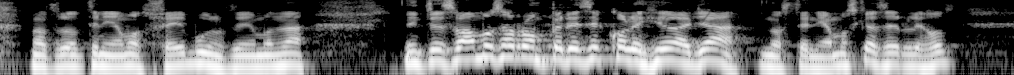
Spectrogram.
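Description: A man with a fairly high pitch for a man. His tone is dark and mellow. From Colombia. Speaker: film podcast host. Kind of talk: casual chat.

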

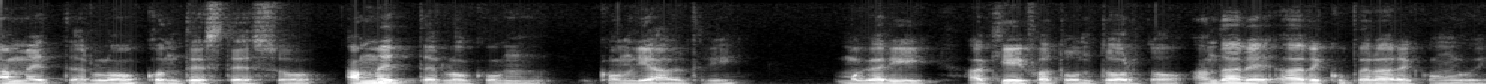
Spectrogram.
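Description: The speaker keeps a moderate pace and fairly even intonation. It is a very clean recording with a silent background. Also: man, fairly low pitch for a man. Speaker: podcast host. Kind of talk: casual chat. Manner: talkative.

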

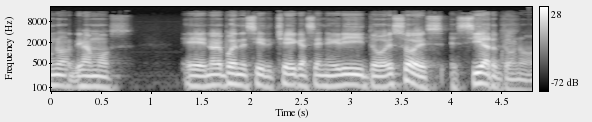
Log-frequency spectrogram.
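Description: This is an ordinary speaking voice at a fairly slow pace. The recording is very clean with a silent background. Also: man. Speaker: podcast host. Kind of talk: casual interview.

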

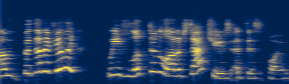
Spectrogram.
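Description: The voice is raised and projected, with a bright, sharp tone. It moves at a fairly quick pace with very wide pitch swings. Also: woman. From California, US. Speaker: art historian podcast co-host. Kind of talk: casual chat.

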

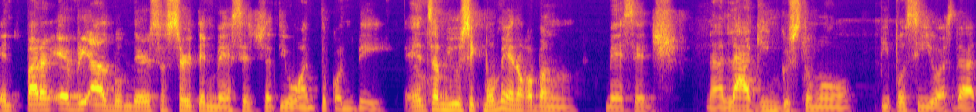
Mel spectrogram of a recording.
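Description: The man's voice has a dark, mellow tone, a medium pitch, and ordinary pitch variation. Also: moderate pace. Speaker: podcast host. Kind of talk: casual interview chat. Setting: video call.

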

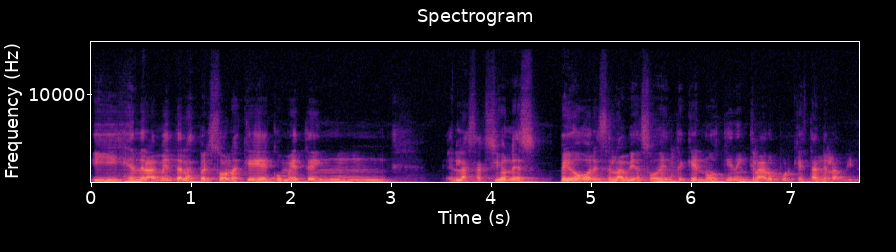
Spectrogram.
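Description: Audible room echo around a man at medium pitch, moderate pace and fairly even intonation. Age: 40s. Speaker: pastor and author. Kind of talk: interview conversation.

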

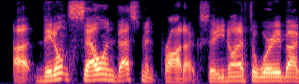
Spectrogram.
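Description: Over a quiet background, a man with a Midwestern American accent is heard in a dry, close sound with no echo. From Ohio. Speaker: self-directed retirement account educator. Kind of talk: interview.

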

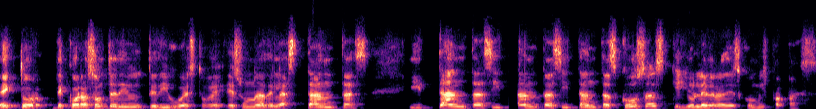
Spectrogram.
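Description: Pitched fairly high, a man with an ordinary speaking voice speaks at a fairly slow pace with ordinary pitch variation over a quiet background. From Mexico, Irapuato (Guanajuato). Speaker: retired football goalkeeper. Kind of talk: interview.

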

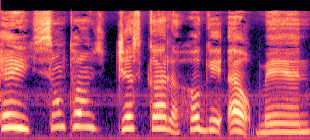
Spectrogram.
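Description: A put-on character voice, high-pitched, at a fairly slow pace. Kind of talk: casual, friendly. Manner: silly, jovial.

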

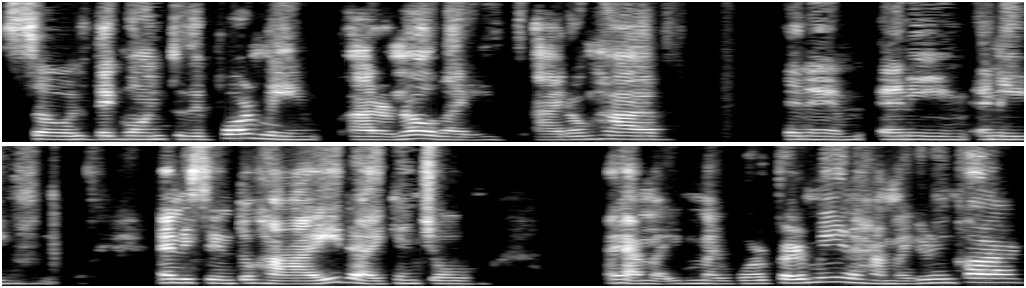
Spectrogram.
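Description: A woman's medium-pitched, somewhat breathy voice in a coastal Colombian accent, at a moderate pace with long, frequent pauses and a dry, close sound with no echo. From Colombia (coast). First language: Spanish. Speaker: podcast panelist, Colombian immigrant. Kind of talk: casual panel discussion.

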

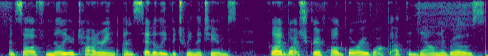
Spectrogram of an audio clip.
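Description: The reading voice sounds natural, and its pitch varies in an ordinary way.

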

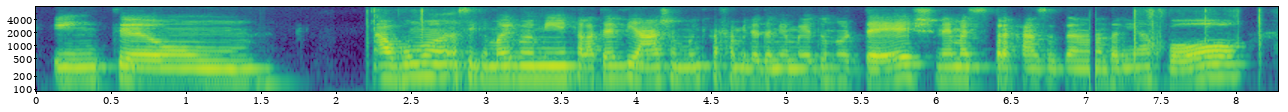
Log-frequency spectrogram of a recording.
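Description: Her voice fairly low, a woman speaks with monotone, flat intonation. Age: 30s. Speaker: office worker and solo traveler. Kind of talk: casual interview chat.

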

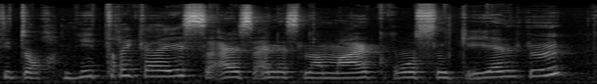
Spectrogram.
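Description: Using a normal speaking voice, a woman speaks at a fairly slow pace and a fairly high pitch. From Austria, Vienna. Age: 40s. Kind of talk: interview. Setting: office.

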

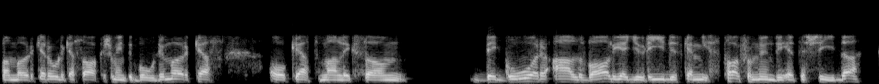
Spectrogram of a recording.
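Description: This voice belongs to a man. It rests at a middle pitch. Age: 40s. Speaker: convicted murderer. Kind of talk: interview. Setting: phone call.

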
